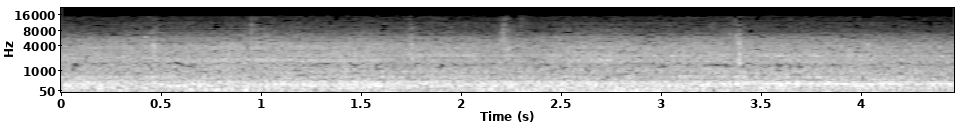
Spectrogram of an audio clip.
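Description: Steady street traffic noise, an even rumble and hiss with no distinct events.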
